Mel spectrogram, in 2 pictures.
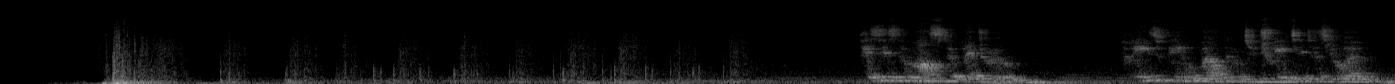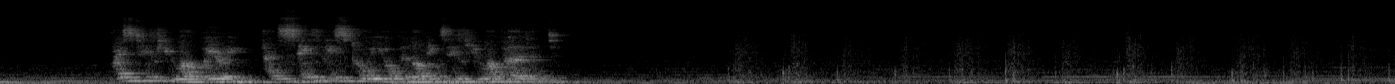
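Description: Footsteps clatter on a wooden floor.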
